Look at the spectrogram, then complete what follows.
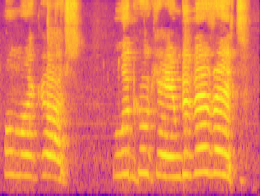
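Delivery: high, loud squeal of welcome; thrilled, playful exclamation; excited surprise. Pretend. Greets a surprise visitor in story.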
